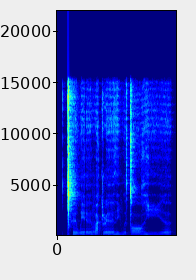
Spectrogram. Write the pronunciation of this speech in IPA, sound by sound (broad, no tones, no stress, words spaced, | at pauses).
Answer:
ǀʰɘweɾɘːβak ɭɘːðiβɯ dɔː ɣiːə̯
